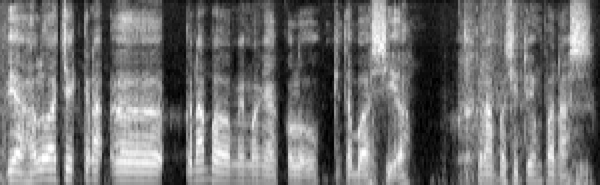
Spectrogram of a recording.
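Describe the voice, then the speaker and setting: A man's voice: medium pitch, level tone, normal speed, darkish tone. A man co-hosting a casual chat, asking plain-spoken questions.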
